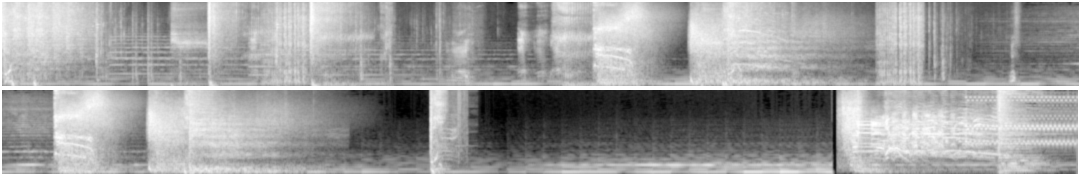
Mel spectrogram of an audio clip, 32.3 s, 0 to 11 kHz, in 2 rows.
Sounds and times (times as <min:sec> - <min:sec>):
Music: 0:00.0 - 0:32.2.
